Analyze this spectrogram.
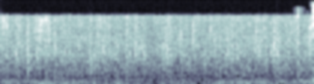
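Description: Rain falls in a soft, steady hiss, an even wash of drops that stays faint and unchanging throughout.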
